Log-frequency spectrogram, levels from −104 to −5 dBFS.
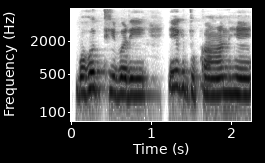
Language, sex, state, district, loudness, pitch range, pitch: Hindi, female, Bihar, Saran, -17 LUFS, 210-235 Hz, 220 Hz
